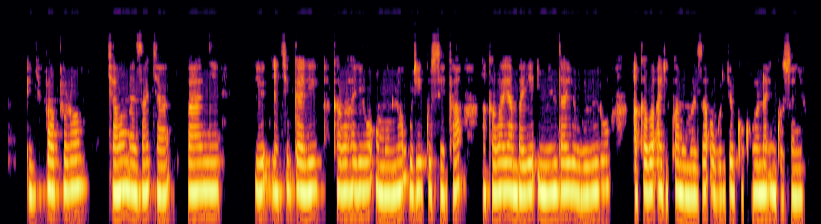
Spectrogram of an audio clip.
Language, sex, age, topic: Kinyarwanda, female, 18-24, finance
